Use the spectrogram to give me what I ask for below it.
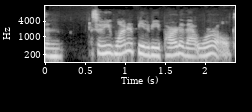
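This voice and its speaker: A woman's dark, mellow tone in a Californian accent, monotone and flat in intonation, with a dry, close sound, no echo, and a quiet background. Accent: General American, California. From Southern California, Mexican-American. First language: Spanish. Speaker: writer. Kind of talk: interview conversation.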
